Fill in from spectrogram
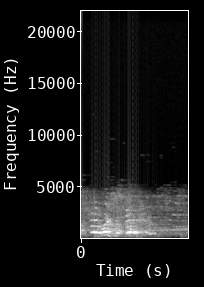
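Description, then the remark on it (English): A pack of sled dogs pulling a dog team along a trail to Selkirk in the Yukon barks and yips together in a brief, busy flurry that fades after about a second. Some voice-like chatter mixes in, at moderate volume. “moved along the trail to Selkirk behind their dog team.”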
